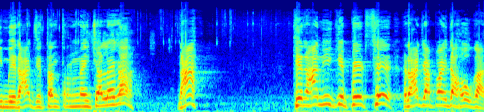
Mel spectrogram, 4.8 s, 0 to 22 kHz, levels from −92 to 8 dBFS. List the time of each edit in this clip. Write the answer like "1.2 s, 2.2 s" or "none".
none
